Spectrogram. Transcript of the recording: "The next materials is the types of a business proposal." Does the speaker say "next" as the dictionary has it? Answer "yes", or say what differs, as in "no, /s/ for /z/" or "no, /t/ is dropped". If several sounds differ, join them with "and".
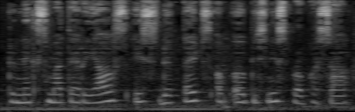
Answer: yes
